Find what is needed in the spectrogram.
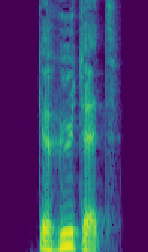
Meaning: past participle of hüten
- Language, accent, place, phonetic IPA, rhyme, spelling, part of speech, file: German, Germany, Berlin, [ɡəˈhyːtət], -yːtət, gehütet, verb, De-gehütet.ogg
